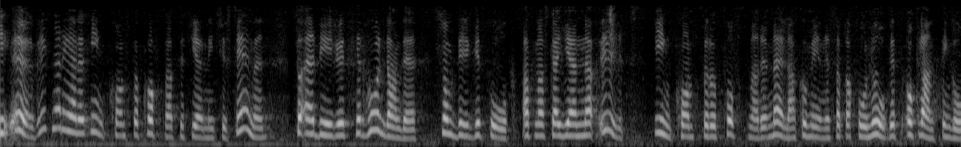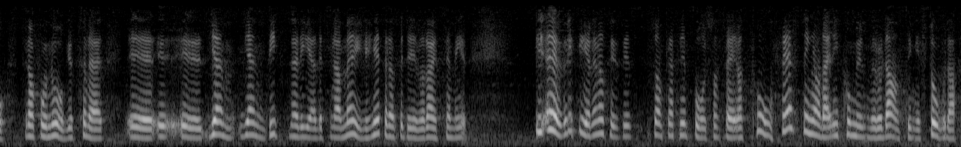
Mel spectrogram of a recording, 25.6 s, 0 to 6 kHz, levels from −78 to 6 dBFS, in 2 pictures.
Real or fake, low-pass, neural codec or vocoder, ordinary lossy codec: fake; 5.4 kHz; codec, 16 kHz, 1.1 kbps, Voila-Tokenizer; none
